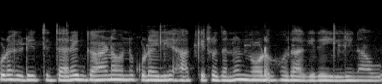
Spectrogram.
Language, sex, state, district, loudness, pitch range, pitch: Kannada, female, Karnataka, Mysore, -17 LUFS, 190-205 Hz, 200 Hz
